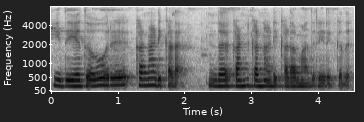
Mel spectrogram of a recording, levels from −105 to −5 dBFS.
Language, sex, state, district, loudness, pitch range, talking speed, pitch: Tamil, female, Tamil Nadu, Kanyakumari, -15 LUFS, 200-225 Hz, 145 wpm, 205 Hz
